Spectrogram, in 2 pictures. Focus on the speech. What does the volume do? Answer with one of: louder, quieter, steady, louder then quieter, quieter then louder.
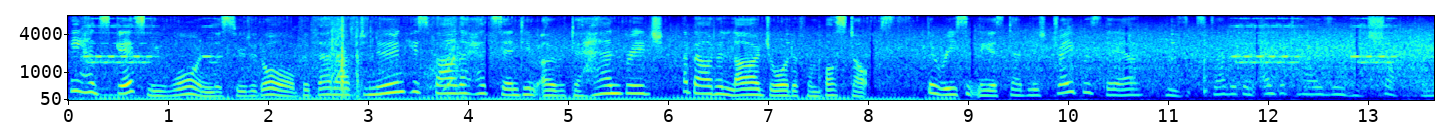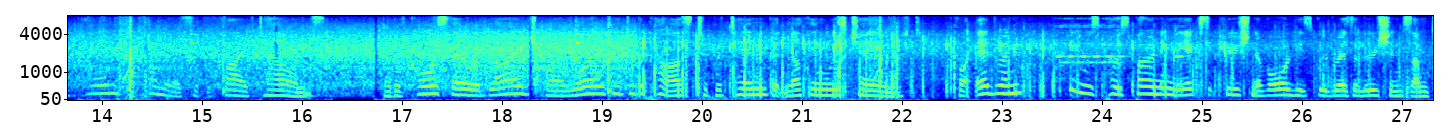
quieter then louder.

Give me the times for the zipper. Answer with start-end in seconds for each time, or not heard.
2.3-4.0, 13.8-15.3, 21.4-22.0.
